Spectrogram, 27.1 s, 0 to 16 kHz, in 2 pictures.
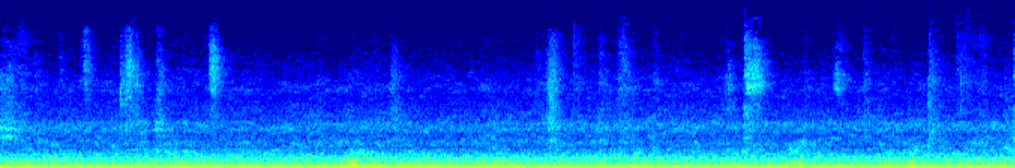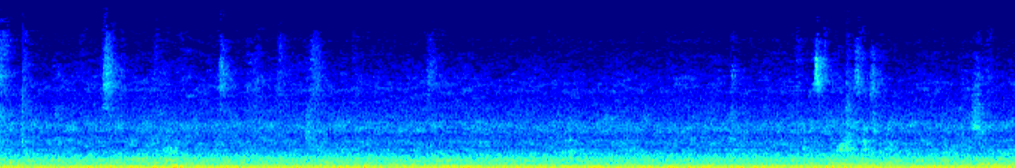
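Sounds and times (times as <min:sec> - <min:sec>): room hum: 0:00.0 - 0:27.0.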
